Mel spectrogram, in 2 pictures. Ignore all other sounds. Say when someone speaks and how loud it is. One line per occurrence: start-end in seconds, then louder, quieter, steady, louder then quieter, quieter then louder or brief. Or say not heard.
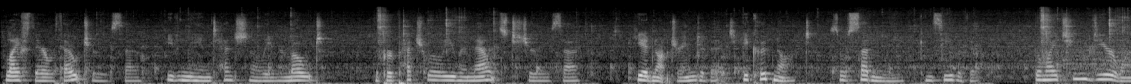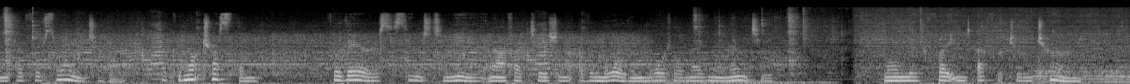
0.1-19.1 steady
20.1-22.5 brief.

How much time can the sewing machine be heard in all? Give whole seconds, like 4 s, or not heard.
not heard.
